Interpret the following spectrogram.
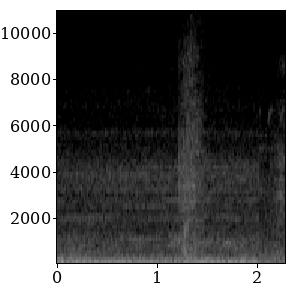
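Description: A low, steady background rumble that stops near the end, with one short breathy hiss about a second and a quarter in.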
